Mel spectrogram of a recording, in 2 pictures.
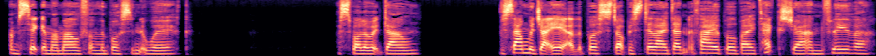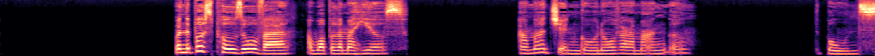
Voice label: Audio Book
